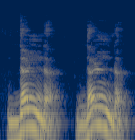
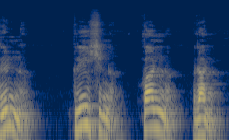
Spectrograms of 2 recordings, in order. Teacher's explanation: जैसे उच्चारण करके देखें, यहाँ है दंड, दंड, या ना के हम उच्चारण करते हैं जीभ हमारी पीछे ऊपर स्पर्श करती है मुर्दा के साथ। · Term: मूर्धन्य ना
